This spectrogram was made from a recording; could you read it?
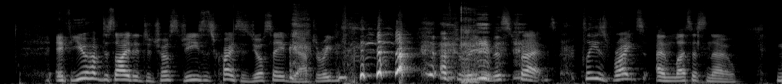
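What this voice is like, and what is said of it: British accent. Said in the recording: “I am British. This accent is a British accent.”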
